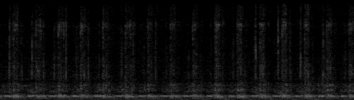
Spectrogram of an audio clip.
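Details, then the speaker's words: Sewing machine during free-motion quilting, speed being raised step by step: fast, even needle chatter at a steady rate with no strain or knock, still running a touch slower than the sewer wants; speed set too slow. "so i'm going to raise it up a little bit more that still is slower than i would sew i don't like that that doesn't sound good maybe just a tiny bit faster"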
